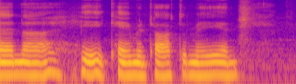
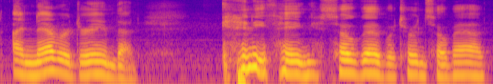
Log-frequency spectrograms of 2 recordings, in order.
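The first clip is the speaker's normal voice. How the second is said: ordinary talk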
